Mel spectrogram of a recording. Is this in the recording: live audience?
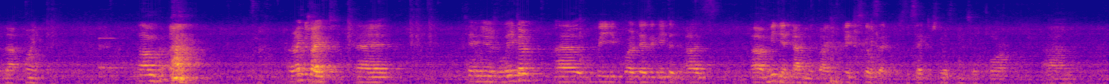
yes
